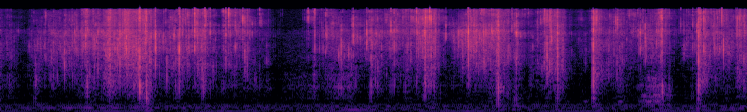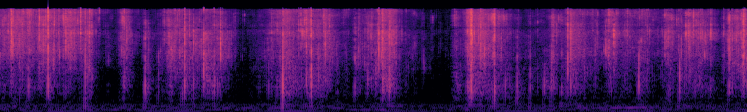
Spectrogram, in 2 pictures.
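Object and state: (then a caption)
Plastic bubble wrap. Long painted nails tap, press and pop the bubbles on a roll of clear plastic bubble wrap resting on a table. Bright crinkling and crunching crackles come in dense bursts of sharp, quick pops and clicks with almost no low end. Brief quiet gaps separate the bursts.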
